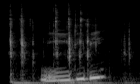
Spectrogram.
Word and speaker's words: NeDB: I pronounced it letter by letter as an acronym for Node Embedded Database, NEDB.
